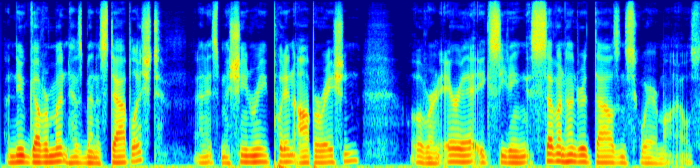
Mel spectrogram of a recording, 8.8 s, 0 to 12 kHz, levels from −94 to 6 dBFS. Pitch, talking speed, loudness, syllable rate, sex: 125 Hz, 145 wpm, -17 LUFS, 5.4 syllables/s, male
